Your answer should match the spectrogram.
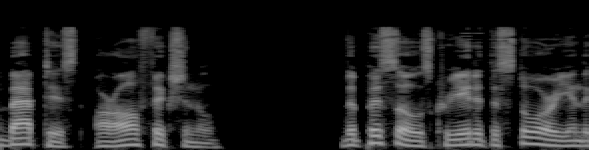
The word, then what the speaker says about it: Piso: The New Testament, the Church, and Christianity were all the creation of the Calpurnius Piso, pronounced Piso, one family, who were Roman aristocrats.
